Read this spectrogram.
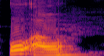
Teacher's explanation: ओ कंठ प्लस ओष्ठ कंठोष्ठ से निकलते हैं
